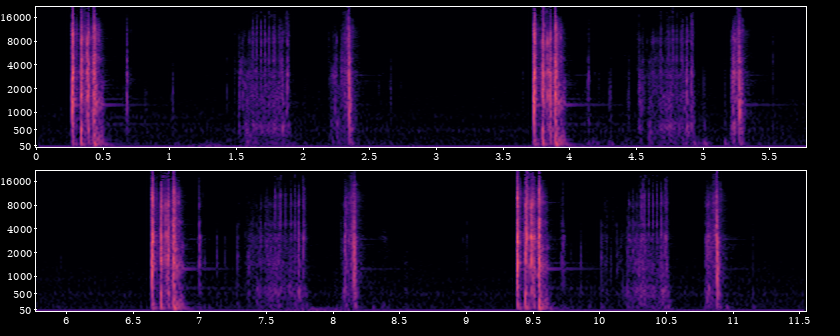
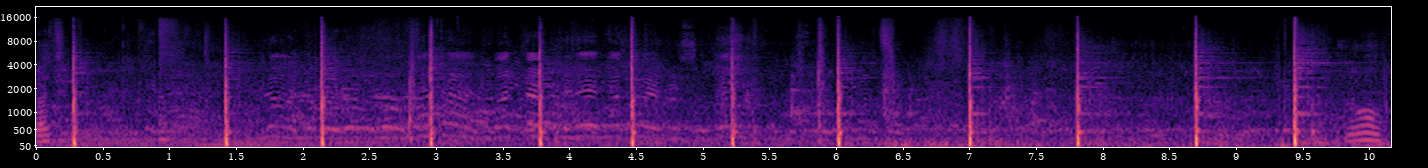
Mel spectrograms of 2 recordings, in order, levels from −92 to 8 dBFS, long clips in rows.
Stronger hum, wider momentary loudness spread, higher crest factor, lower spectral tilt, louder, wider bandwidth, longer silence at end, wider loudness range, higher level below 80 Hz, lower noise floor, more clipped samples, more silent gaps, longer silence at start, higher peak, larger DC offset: neither; first, 25 LU vs 22 LU; first, 36 dB vs 30 dB; second, 0 dB/octave vs -6 dB/octave; about the same, -30 LUFS vs -30 LUFS; first, over 20 kHz vs 16 kHz; first, 0.65 s vs 0.05 s; about the same, 2 LU vs 4 LU; second, -72 dBFS vs -46 dBFS; first, -78 dBFS vs -50 dBFS; neither; neither; first, 0.25 s vs 0 s; about the same, 0 dBFS vs 0 dBFS; neither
